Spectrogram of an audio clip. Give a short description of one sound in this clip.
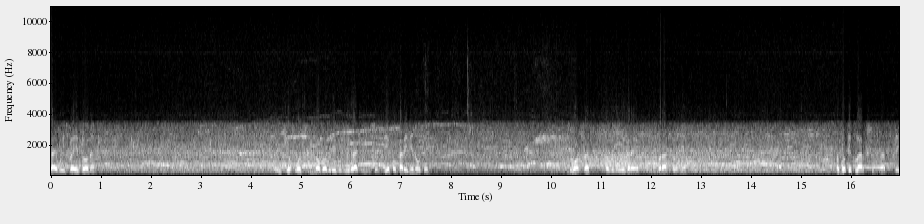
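A large crowd murmurs and cheers throughout in a big echoing arena.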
